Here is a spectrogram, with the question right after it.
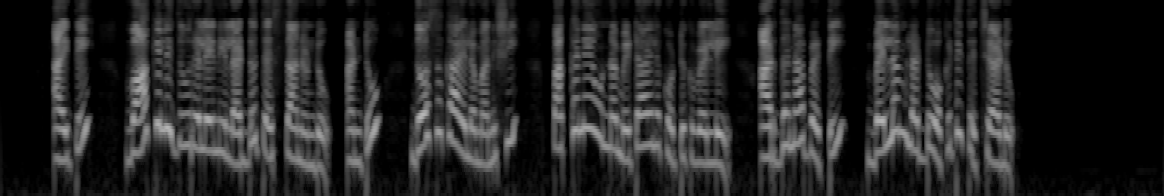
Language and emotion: Telugu, neutral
